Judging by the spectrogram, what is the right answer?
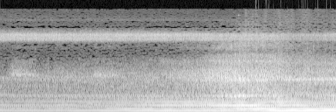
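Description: A car overtaking from behind: its engine hum grows steadily louder and is loudest near the end as it passes.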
